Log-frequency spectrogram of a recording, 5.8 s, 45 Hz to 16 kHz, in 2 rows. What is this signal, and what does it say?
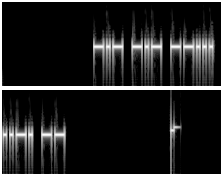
Morse code, heard as a keyed tone, about 27 wpm, 700 Hz. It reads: KK7FM
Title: USA Call Signs - 5 Characters - 4x Character Spacing - 28wpm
